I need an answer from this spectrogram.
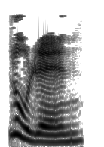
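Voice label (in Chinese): "路人", Mandarin Chinese; hsk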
